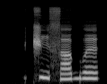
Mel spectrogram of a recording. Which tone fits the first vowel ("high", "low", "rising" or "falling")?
falling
